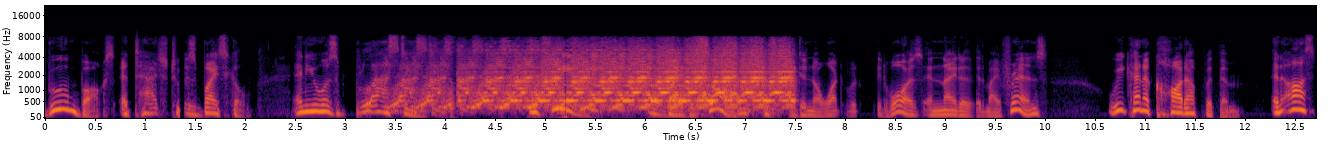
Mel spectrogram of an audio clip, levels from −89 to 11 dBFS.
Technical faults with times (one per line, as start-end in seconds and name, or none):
1.33-1.41 burst of packet loss
3.33-7.65 feedback echo between two devices
4.05-4.13 burst of packet loss
5.19-5.23 short concealed packet loss
6.89-6.93 short concealed packet loss
9.21-9.33 burst of packet loss
11.67-11.77 burst of packet loss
